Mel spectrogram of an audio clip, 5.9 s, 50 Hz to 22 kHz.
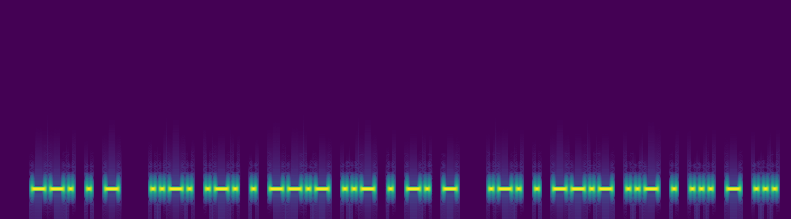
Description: Morse code, heard as a keyed tone, about 34 wpm, 600 Hz. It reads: GET FREQUENT REQUESTS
